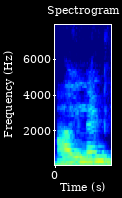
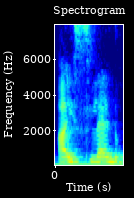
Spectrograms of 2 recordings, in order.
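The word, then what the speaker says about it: island: Comment में बताइएगा कि आप में से कितने लोग आइलैंड की जगह इसे आइसलैंड बोलते हैं या बोलते थे। मैं भी पहले बिकॉज इसे आइसलैंड प्रोनाउंस किया करती थी।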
